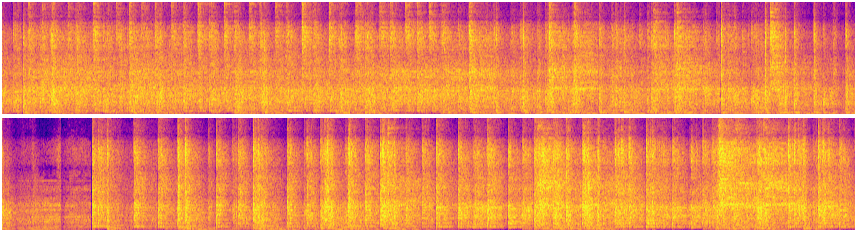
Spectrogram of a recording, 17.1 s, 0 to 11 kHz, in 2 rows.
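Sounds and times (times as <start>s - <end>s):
street drum band playing: 0.0s - 17.0s.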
